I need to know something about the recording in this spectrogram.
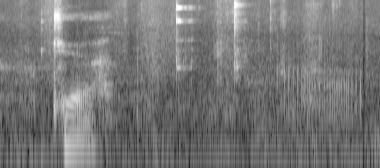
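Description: Metal tools clink and clatter onto concrete.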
